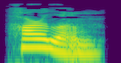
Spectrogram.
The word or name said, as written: harlem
